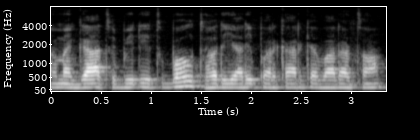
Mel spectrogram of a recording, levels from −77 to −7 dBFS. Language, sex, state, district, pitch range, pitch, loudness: Bhojpuri, male, Bihar, Muzaffarpur, 135-140 Hz, 135 Hz, -19 LUFS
